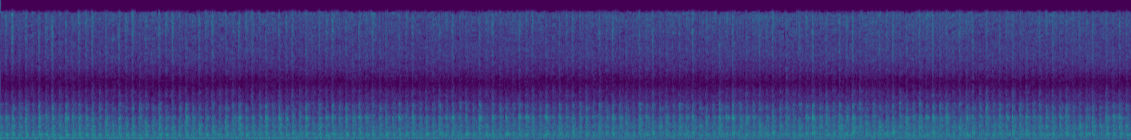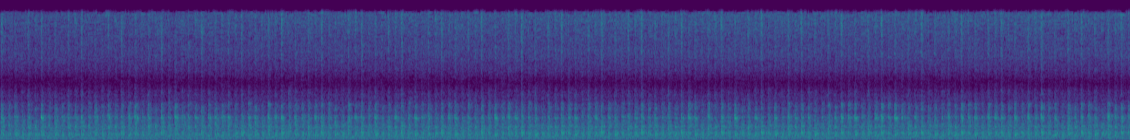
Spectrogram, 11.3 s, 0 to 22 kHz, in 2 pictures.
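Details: Scania K400 bus, DC13 13-litre 400 hp (at 1900 rpm) diesel at normal operating temperature, customer-reported strange noise: idle with a steady tone and a regular knock about 2.5 per second; abnormal engine noise, cause not pinned down.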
